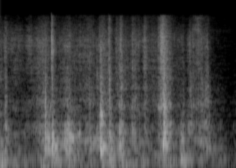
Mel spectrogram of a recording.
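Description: A few short knocks and rustles of small items and packaging being handled and set down on a desk.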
